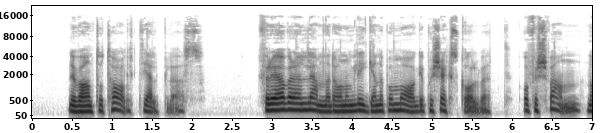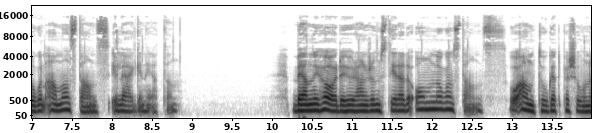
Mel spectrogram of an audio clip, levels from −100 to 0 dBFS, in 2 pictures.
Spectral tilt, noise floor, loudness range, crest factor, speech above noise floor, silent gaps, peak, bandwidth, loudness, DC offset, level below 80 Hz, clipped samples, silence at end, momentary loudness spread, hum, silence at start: -7.5 dB/octave; -79 dBFS; 6 LU; 18 dB; 61 dB; none; 0 dBFS; 15.5 kHz; -18 LUFS; under 0.1%; -64 dBFS; under 0.1%; 0 s; 17 LU; none; 0.45 s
